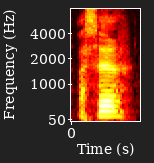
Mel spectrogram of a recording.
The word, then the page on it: asvr: Apatani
